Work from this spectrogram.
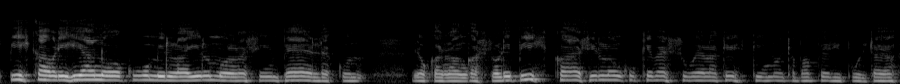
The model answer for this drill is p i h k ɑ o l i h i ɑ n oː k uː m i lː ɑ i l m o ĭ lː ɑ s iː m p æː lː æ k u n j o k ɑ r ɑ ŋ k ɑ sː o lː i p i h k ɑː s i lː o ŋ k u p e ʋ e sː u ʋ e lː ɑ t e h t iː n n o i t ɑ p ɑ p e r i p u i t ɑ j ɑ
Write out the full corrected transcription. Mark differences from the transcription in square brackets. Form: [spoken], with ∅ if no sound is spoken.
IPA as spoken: p i h k ɑ o l i h i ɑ n oː k uː m i lː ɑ i l m o ĭ lː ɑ s iː m p æː lː æ k u n j o k ɑ r ɑ ŋ k ɑ sː o [l] i p i h k ɑː s i lː o ŋ k u [k] e ʋ [æ] sː u ʋ e lː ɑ t e h t iː n n o i t ɑ p ɑ p e r i p u i t ɑ j ɑ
